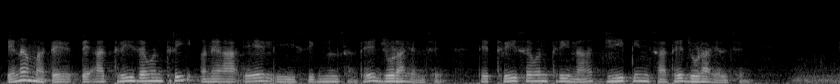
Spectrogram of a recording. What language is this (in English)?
Gujarati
